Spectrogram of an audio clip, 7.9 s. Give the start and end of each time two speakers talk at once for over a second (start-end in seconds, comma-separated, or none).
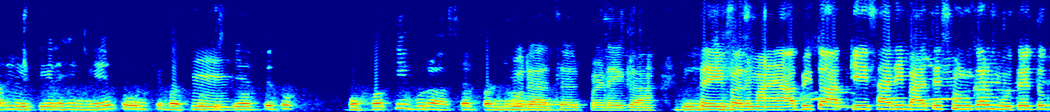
none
